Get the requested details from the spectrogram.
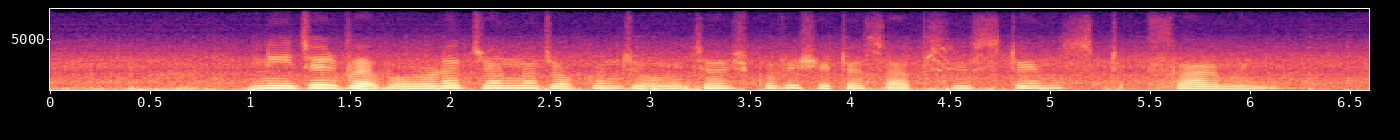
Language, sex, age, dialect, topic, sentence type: Bengali, female, 18-24, Standard Colloquial, agriculture, statement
